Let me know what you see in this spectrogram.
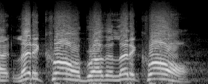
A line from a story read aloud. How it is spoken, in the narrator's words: the people yelled back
